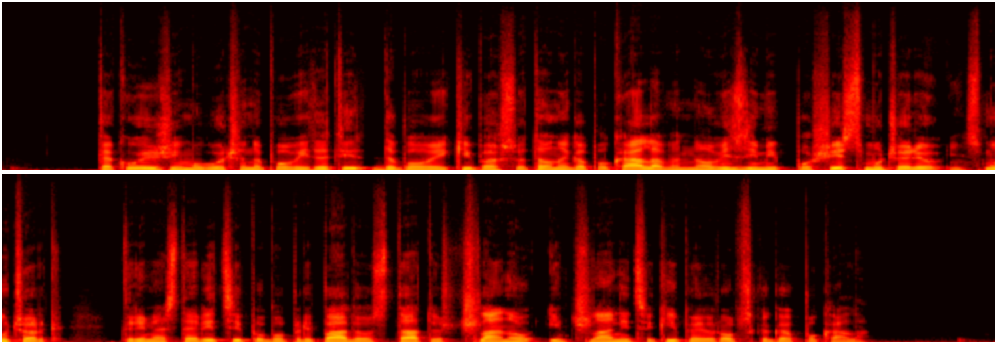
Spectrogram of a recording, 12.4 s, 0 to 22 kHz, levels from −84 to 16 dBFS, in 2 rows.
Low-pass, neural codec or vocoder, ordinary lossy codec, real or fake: none; codec, 44.1 kHz, 7.8 kbps, Pupu-Codec; none; fake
